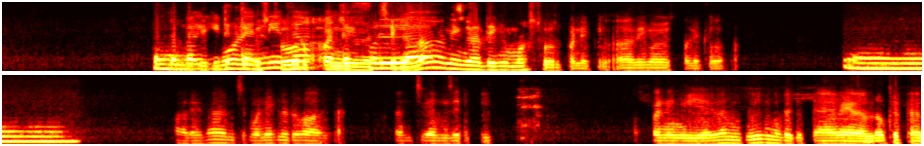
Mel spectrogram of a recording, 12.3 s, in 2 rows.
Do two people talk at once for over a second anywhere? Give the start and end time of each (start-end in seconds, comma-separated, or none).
1.1-2.8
